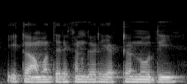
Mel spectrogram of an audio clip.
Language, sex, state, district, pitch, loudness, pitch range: Bengali, male, West Bengal, North 24 Parganas, 115 Hz, -16 LUFS, 110-120 Hz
